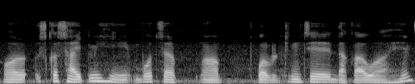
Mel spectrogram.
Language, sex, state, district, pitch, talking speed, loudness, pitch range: Hindi, male, Arunachal Pradesh, Longding, 115 Hz, 185 wpm, -17 LUFS, 105-135 Hz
